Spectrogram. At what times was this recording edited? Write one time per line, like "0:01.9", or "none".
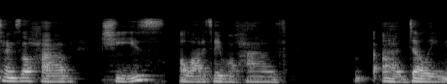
0:01.7
0:02.1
